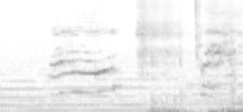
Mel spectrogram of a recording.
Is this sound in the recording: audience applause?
no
